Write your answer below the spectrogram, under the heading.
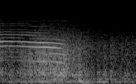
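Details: A homeless, hungry cat that lost its family and is being fed: one loud, long, harmonic-rich meow, high and slightly falling, with faint background noise.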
